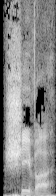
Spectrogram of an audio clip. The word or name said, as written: Shiva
